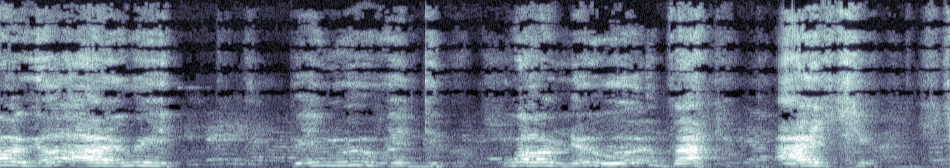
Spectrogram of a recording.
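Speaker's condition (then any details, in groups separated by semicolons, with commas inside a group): Cerebral palsy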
